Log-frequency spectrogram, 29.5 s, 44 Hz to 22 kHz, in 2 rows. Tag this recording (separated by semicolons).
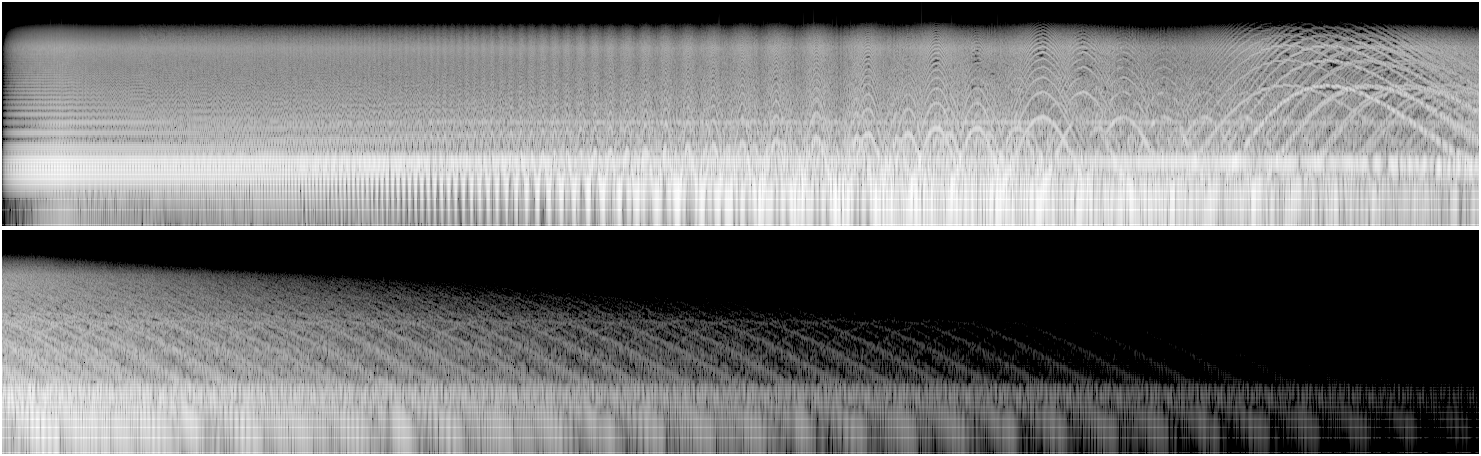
electronic; oscillators; synth1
